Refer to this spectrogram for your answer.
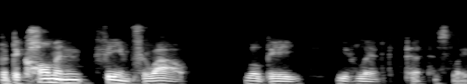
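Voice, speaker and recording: With a British accent, a man speaks at a moderate pace and a fairly low pitch. His tone is dark and mellow, with ordinary pitch variation. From Britain. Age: 30s. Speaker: author interviewed as podcast guest. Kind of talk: casual interview chat.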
